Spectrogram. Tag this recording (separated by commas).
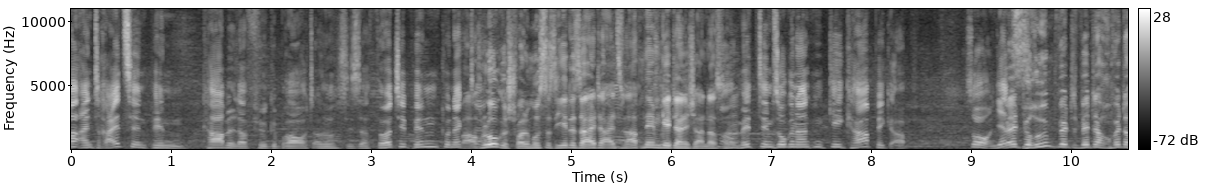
Speech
